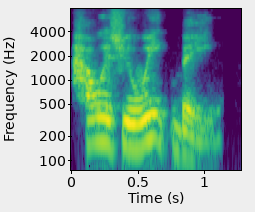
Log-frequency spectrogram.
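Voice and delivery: ordinary talk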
